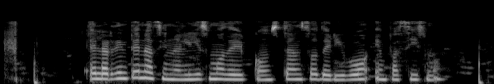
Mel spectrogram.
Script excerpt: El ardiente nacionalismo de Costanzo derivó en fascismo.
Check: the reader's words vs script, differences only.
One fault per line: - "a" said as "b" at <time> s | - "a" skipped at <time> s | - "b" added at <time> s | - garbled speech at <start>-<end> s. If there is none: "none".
none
